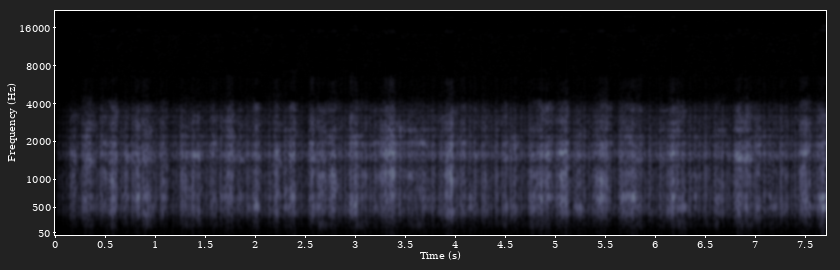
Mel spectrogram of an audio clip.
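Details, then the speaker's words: Ham radio receiver in home shack in Oklahoma: constant rough buzzing hiss with pulsing crackly edge; strong interference, source unconfirmed. "Well, as you could tell from that opening clip, I got a little noise here, and I'm in my own shack today, right here in my house, in my living room."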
